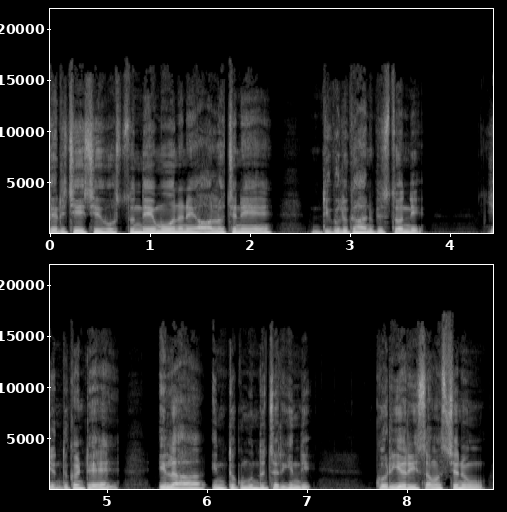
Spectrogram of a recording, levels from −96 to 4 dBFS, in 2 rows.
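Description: At 2.64 s, for about 0.14 s, the speech breaks into DAB burbling: short blips of noise in single sub-bands. Bit errors at a rate of roughly 0.15 percent slipped past error correction and corrupted samples in the MP2 data, with around six frames affected. A longer burst of roughly nine frames follows from 4.99 to 5.21 s, just before "ఇలా ఇంతకు ముందు జరిగింది".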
